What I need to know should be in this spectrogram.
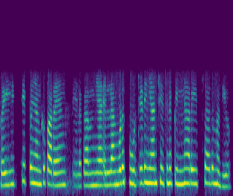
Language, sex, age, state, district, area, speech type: Malayalam, female, 30-45, Kerala, Idukki, rural, conversation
